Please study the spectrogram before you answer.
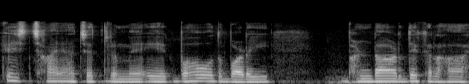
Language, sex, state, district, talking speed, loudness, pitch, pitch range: Hindi, male, Bihar, Begusarai, 140 wpm, -20 LUFS, 130 Hz, 125-140 Hz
